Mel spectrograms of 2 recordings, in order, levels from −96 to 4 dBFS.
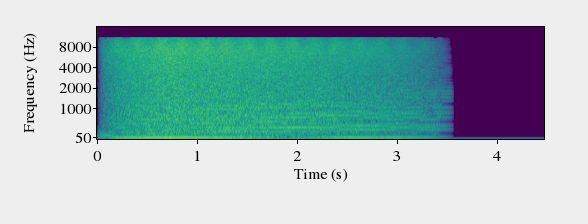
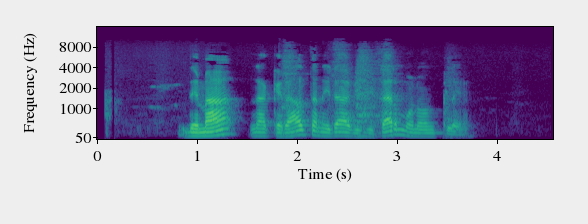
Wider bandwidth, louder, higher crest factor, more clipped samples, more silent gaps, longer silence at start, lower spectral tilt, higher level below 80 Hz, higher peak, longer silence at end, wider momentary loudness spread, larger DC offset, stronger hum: about the same, 11.5 kHz vs 10.5 kHz; first, -13 LUFS vs -29 LUFS; second, 18 dB vs 24 dB; neither; neither; about the same, 0.05 s vs 0.1 s; second, -0.5 dB/octave vs -4.5 dB/octave; first, -30 dBFS vs -80 dBFS; first, 0 dBFS vs -8 dBFS; first, 1 s vs 0.85 s; about the same, 15 LU vs 16 LU; neither; neither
